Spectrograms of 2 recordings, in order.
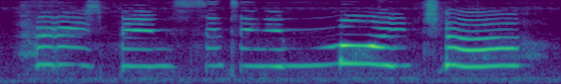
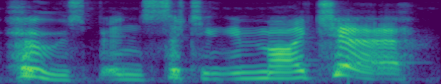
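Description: First: It is said in a squeaky voice. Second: It is said in a growling voice.

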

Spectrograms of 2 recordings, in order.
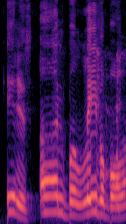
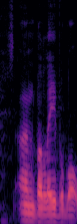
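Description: First: It is said in a bright, delighted tone. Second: It is said in a gloomy, dismayed tone. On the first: Things are wonderful. "And they're all happy" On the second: Things are terrible. "well, everybody would scatter"

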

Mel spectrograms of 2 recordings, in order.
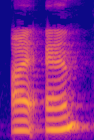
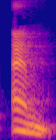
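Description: First: Two separate full words are said. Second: The words merge into one short syllable.

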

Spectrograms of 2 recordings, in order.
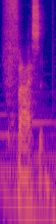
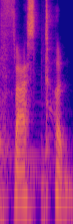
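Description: First: The t sound is silent in the middle. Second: The t sound is pronounced in the middle. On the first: The speaker calls it right. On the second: The speaker calls it wrong.

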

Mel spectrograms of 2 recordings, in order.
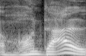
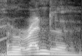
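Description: First: The name is pronounced the French way. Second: The name is pronounced the English way. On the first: The speaker calls it wrong. "Französisch und nicht äh, Englisch aussprechen muss und dass das dann Rondal heißt" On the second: The speaker calls it right. "Englisch aussprechen"

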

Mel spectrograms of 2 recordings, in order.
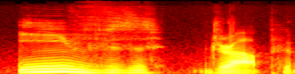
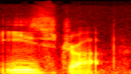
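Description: First: The v sound in the middle is pronounced. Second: The v sound in the middle is dropped. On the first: "원래 그 철자 보면은 eavesdrop, V 들어가는데" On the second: "빨리 말할 때 그냥 eavesdrop. 그냥 그 V 없듯이"

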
